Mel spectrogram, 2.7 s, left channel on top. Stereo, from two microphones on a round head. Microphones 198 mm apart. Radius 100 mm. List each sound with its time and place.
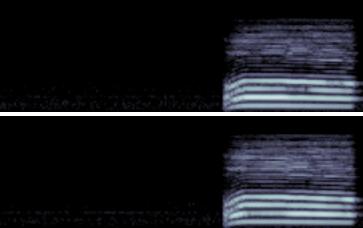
1.7 s a shout: 25° right (ahead or behind), 0.7 m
